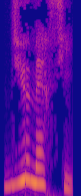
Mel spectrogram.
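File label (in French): "Dieu merci", French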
